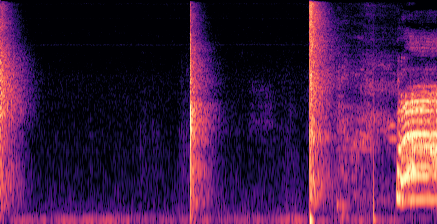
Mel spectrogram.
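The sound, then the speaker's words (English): Three sharp, loud hand-on-hand slaps land a second or so apart, each a crisp smack with a short ring-out, as two people take turns slapping each other's outstretched hands in a game, and someone cries out right after the last one. “And you're gonna slap it like that, go taking turns until somebody yells mercy.”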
